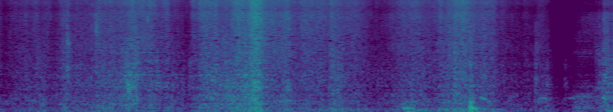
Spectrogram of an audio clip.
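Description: Rustling and handling of bags and craft items being moved about, in irregular swells, with a couple of soft knocks.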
